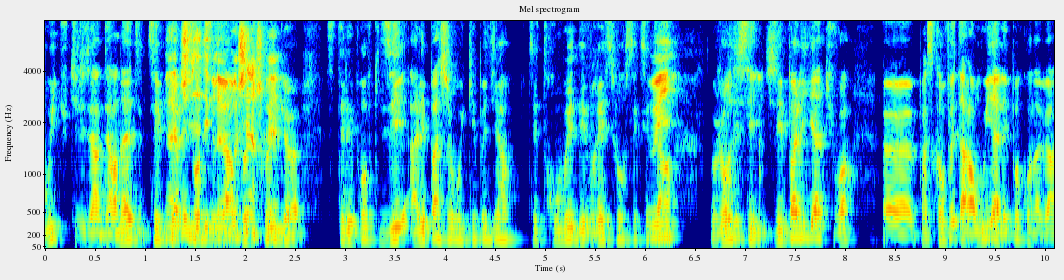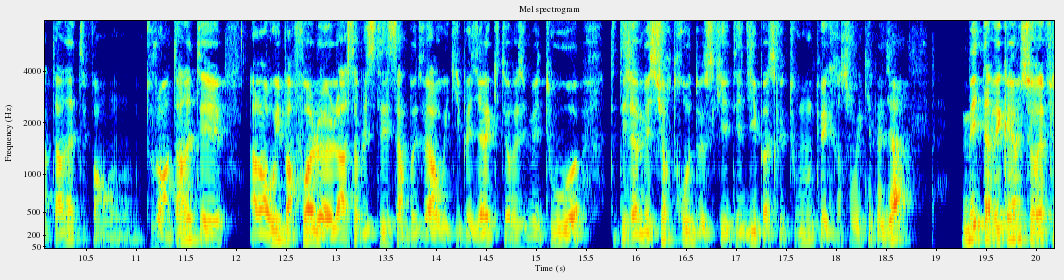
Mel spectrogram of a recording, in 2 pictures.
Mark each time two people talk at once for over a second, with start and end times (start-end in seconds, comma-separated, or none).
1.2-2.5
